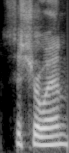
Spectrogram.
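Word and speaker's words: Citroën: I think it pronounces Citroen, or what? Citroen.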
